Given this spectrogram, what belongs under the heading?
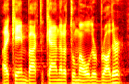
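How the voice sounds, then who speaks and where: A man's voice: fairly low pitch, level tone, fairly quick, clean tone. A man in his forties, a guest telling stories in casual chat, eager and rambling with frequent chuckles. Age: 40s.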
